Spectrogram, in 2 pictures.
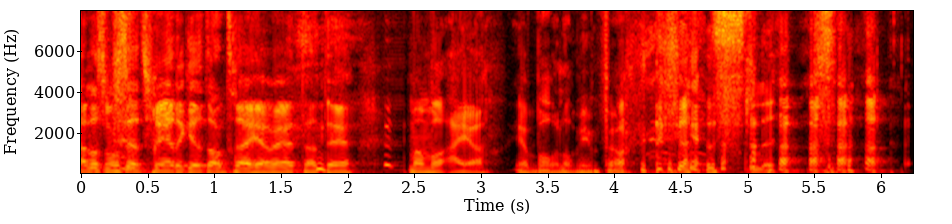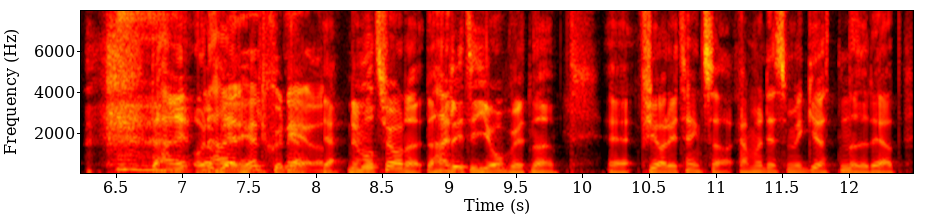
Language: Swedish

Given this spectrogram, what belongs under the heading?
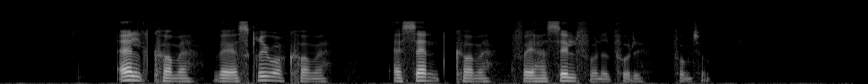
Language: Danish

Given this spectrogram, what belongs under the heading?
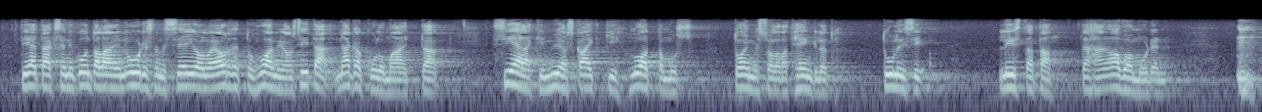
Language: Finnish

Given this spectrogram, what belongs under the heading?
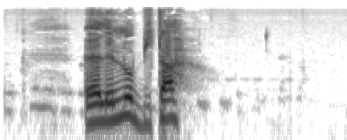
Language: Ebrié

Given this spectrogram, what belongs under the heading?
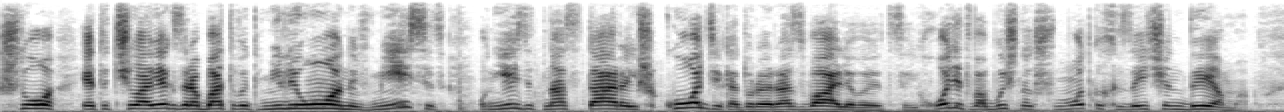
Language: Russian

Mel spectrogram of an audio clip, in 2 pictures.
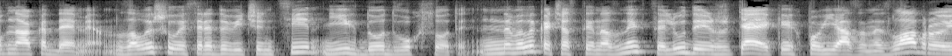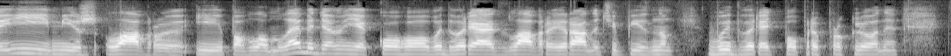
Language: Ukrainian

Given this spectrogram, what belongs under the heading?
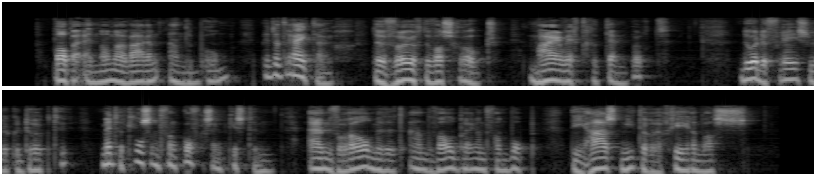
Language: Dutch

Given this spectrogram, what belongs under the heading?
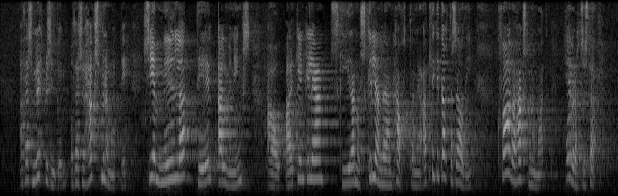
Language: Icelandic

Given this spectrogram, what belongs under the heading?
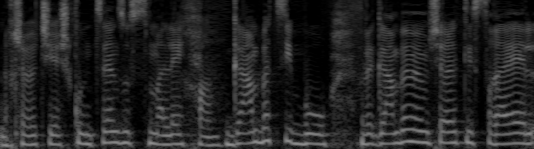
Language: Hebrew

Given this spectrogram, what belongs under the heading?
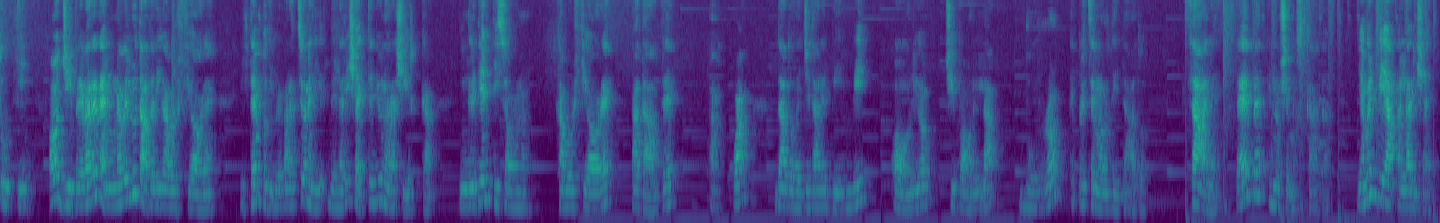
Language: Italian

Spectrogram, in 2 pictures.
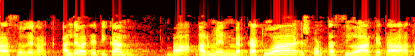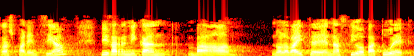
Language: Basque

